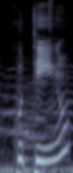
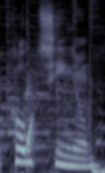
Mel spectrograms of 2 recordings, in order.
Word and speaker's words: Coutinho: letters we say and the t in portuguese especially in the south and southeast of brazil we pronounce like this like chi instead of t we say chi in general in brazil you will probably hear coaching and with this tea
